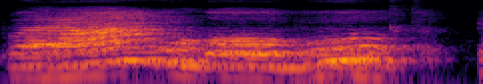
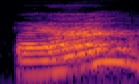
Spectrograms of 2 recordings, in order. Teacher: इंगा का उच्चारण है तो ग नहीं आए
